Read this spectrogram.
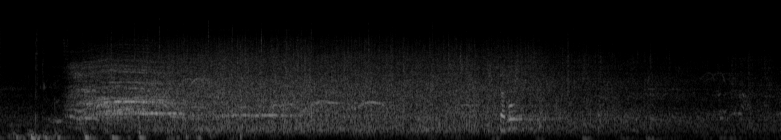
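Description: A crowd cheers and applauds loudly, then dies down.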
